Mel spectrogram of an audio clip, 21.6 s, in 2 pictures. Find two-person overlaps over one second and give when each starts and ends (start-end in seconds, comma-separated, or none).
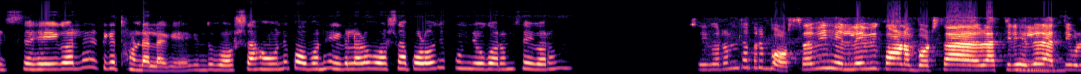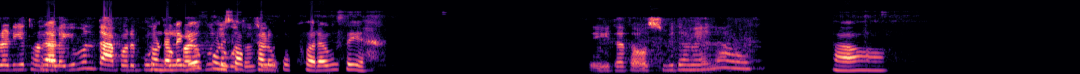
12.3-14.2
